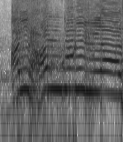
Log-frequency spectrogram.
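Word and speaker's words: الحمد لله: হা টা উচ্চারণ করতে হলে গলায় চাপ দিয়ে উচ্চারণ করতে হবে বলতে হবে আলহামদুলিল্লাহ আল্লাহু আকবার আল্লাহু আকবার বলেন আলহামদুলিল্লাহ আলহামদুলিল্লাহ এই যে আমি আপনাদেরকে আপনারা পড়তেছেন এই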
